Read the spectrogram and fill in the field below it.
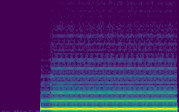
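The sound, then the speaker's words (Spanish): A loud, steady telephone busy tone sounds alone for just over a second after a brief silence, after the caller hangs up, a flat electronic buzz that cuts off abruptly. “Ese tenía tuvo una seca, le dio, tal, recuerdo que tiró el teléfono.”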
